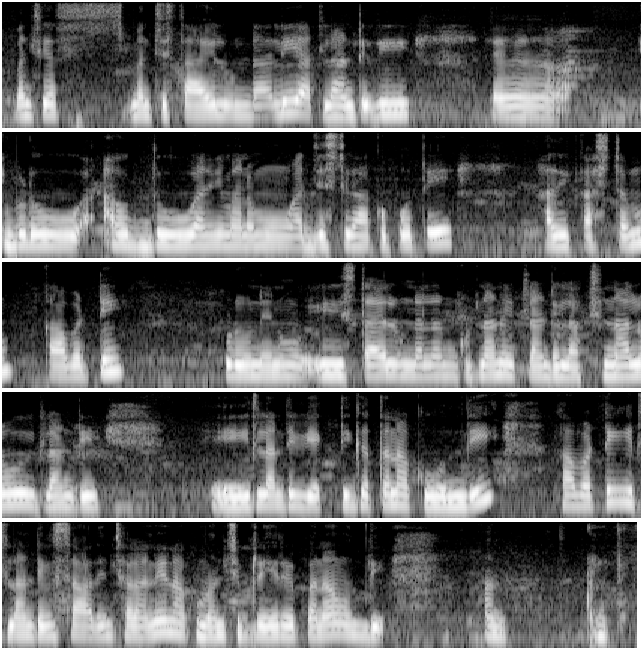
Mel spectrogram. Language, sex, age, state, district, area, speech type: Telugu, female, 18-30, Telangana, Hyderabad, urban, spontaneous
